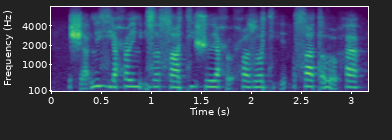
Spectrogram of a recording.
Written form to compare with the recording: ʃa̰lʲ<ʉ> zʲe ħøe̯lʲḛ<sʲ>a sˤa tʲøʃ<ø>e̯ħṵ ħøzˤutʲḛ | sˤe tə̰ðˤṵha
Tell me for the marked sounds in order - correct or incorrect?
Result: incorrect, incorrect, correct

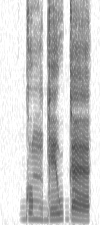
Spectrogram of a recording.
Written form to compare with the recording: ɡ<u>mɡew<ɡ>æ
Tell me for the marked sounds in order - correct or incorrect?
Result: incorrect, correct

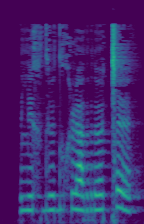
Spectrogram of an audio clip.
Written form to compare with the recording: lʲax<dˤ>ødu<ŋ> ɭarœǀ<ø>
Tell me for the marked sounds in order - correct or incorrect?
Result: incorrect, incorrect, incorrect

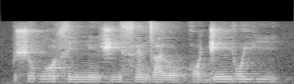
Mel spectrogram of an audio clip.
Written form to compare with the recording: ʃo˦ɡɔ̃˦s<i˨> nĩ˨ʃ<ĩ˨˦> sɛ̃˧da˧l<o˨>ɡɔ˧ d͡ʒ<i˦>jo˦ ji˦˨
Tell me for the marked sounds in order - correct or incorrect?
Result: incorrect, incorrect, correct, incorrect

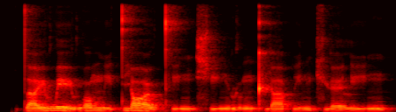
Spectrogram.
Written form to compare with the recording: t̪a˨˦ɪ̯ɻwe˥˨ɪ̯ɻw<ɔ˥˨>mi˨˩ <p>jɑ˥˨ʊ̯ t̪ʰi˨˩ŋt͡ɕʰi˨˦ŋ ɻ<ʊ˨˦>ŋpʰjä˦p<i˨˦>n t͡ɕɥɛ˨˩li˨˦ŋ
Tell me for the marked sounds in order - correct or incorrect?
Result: incorrect, incorrect, incorrect, correct

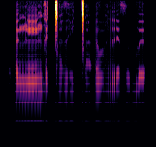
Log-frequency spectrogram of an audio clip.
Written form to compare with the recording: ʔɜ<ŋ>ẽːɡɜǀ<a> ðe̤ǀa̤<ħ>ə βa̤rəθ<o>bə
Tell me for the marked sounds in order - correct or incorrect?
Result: correct, incorrect, incorrect, incorrect

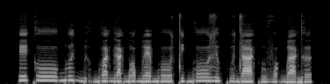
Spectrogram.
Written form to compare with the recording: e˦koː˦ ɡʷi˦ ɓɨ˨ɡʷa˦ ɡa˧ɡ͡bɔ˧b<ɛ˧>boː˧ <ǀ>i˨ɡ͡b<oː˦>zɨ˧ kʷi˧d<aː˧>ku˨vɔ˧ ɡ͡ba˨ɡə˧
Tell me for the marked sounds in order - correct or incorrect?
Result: correct, incorrect, correct, correct

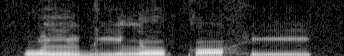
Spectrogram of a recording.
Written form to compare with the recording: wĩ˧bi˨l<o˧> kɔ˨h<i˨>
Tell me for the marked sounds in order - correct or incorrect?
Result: correct, incorrect

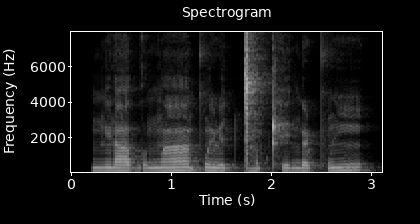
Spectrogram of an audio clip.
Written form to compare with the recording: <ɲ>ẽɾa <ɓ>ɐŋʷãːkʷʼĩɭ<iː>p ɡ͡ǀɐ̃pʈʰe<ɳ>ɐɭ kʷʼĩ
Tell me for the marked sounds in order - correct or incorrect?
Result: incorrect, incorrect, incorrect, incorrect

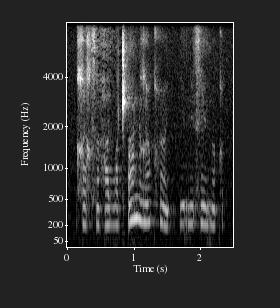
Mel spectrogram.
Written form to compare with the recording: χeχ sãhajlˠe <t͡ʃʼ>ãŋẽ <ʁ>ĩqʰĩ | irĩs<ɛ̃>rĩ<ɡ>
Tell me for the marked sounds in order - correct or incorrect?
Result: correct, correct, incorrect, incorrect

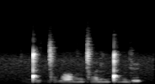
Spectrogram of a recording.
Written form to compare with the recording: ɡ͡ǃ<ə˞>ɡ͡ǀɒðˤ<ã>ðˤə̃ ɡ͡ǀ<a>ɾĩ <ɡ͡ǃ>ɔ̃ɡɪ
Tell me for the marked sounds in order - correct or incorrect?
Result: correct, incorrect, correct, correct

